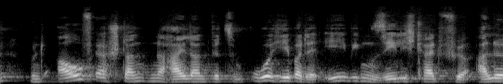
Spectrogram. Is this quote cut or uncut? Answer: uncut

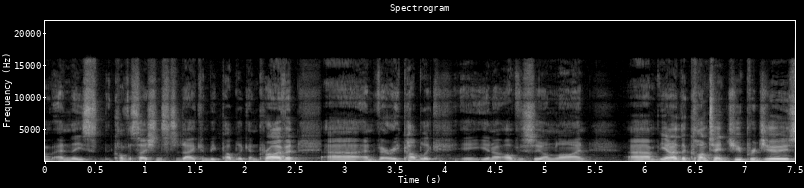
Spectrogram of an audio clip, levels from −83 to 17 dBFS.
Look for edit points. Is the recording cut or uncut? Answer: cut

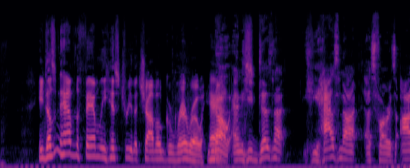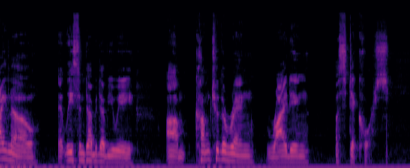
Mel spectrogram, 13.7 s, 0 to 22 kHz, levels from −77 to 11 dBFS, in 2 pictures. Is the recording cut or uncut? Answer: uncut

